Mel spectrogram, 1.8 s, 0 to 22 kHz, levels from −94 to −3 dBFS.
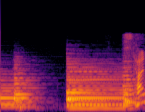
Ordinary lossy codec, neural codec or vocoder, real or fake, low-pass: none; none; real; 7.2 kHz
